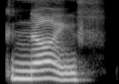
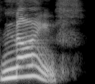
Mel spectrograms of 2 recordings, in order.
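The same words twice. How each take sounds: First: The word starts with a k sound. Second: The word starts with an n sound. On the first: The speaker calls it wrong. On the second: The speaker calls it right.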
